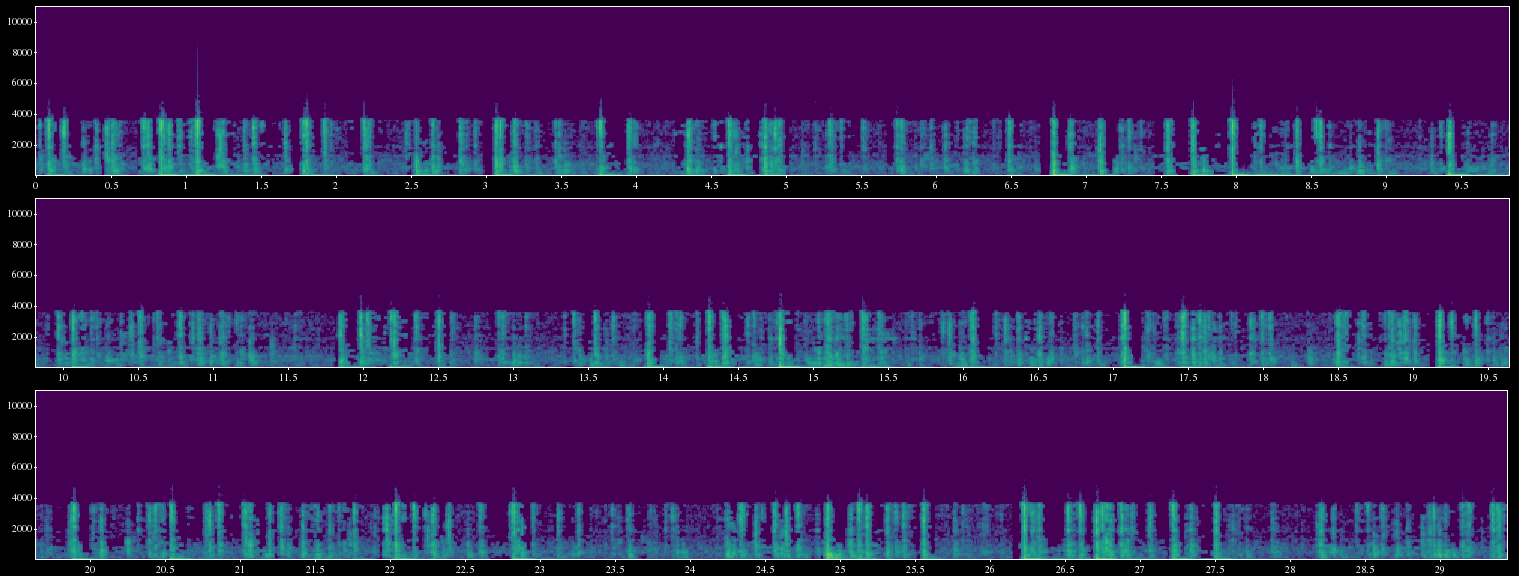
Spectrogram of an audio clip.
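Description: Rain falling on the nest box, heard as a dense, irregular tapping with occasional louder taps.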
